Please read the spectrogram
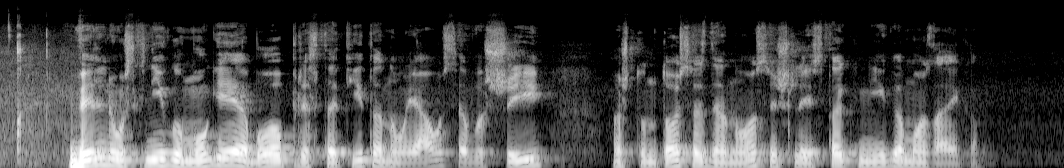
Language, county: Lithuanian, Šiauliai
